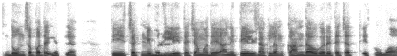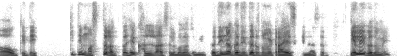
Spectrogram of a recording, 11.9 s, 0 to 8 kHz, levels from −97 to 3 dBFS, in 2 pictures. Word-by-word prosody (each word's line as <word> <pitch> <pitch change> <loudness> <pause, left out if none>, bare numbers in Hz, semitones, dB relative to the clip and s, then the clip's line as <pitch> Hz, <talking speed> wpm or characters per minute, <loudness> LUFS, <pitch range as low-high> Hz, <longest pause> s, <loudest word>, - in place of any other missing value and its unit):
2 125 +2 0
चपात्या 130 +1 0
घेतल्या, 125 -4 -4 0.6
ती 125 +1 +1
चटणी 135 +1 0
भरली 130 0 +2
त्याच्यामध्ये 120 +1 -2
आणि 120 +2 -2
तेल 130 0 +4
टाकलं 125 +1 -1
आणि 140 +1 -1
कांदा 125 +2 +1
वगैरे 130 0 +1
त्याच्यात 130 +1 -1 0.2
ठेचा 120 -1 -6
वॉव! 130 +1 0
किती 140 0 -3 0.5
किती 185 +4 -4
मस्त 140 -5 -1
लागतं. 135 +3 +2
हे 165 +3 +2
खाल्लं 135 +3 -2
असेल 120 -3 -3
बघा 115 0 -2
तुम्ही. 115 0 -7
कधी 135 +5 +3
ना 170 - +5
कधी 155 -1 +6
तर 165 -3 +5
तुम्ही 155 0 +2
ट्रायच 125 -1 +2
केलं 115 -2 -8
असेल, 110 - -11 0.4
केलंय 180 +4 +7
का 130 - +4
तुम्ही? 125 +7 -4
130 Hz, 180 wpm, -20 LUFS, 120-140 Hz, 0.6 s, केलंय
